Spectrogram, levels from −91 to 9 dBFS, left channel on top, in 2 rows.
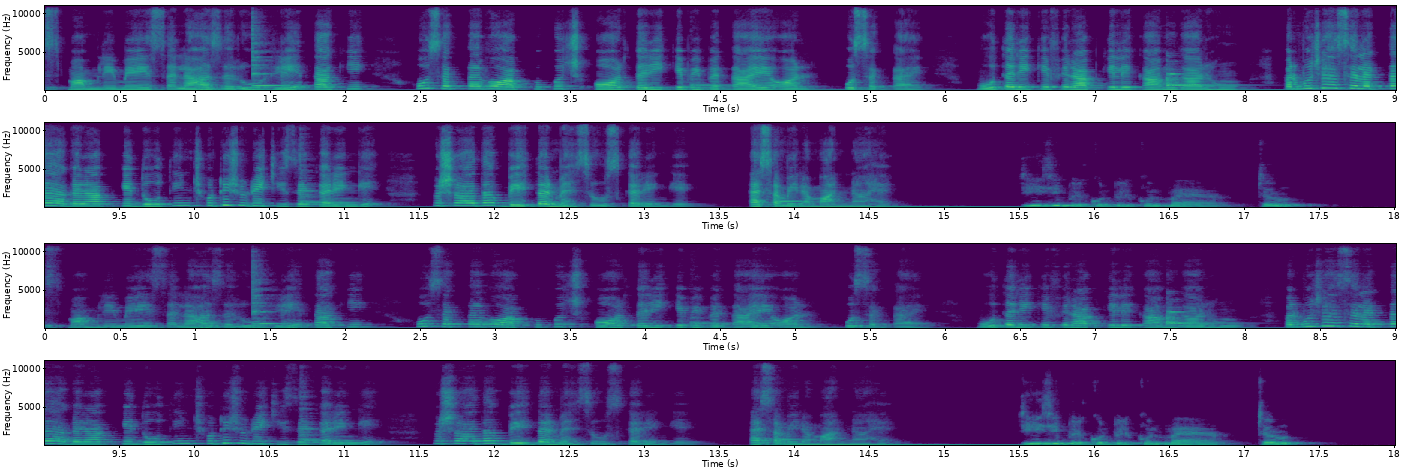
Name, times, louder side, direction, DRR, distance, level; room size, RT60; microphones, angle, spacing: voice 1, 0.0-2.1 2.5-5.9 6.2-8.0 8.3-11.2 11.6-13.3 13.7-14.7, left 5 dB, 45° left, 0.3 m, -32 dB
sound 1, 1.4-2.3 4.3-5.9 7.5-8.8 10.7-11.8 13.9-15.9, equal, 15° left, 0.7 m, -35 dB
voice 2, 15.5-17.3, right 1 dB, 35° right, 0.3 m, -33 dB
2.5 x 2.3 x 3.6 m
head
